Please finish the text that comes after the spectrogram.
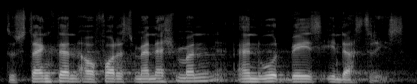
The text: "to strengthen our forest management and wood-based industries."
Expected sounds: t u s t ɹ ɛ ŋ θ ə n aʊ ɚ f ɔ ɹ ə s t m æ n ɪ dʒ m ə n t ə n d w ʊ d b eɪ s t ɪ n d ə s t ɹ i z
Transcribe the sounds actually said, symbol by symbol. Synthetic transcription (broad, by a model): t u s t ɹ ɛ ŋ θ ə n aʊ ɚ f ɔ ɹ ə s t m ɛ n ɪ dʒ m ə n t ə n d w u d b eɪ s i n d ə s t ɹ i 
